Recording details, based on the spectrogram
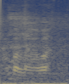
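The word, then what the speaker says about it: Aberlour: We looked it up on Google and it said it was law at the end. Yeah. It's Awalawa. Rhymes with Google flower.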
